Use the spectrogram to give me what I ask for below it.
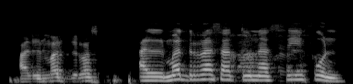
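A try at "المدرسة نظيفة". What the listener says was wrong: Oke, nazifun. Kurang fasih ya zoknya nazifun. Zok ya.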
